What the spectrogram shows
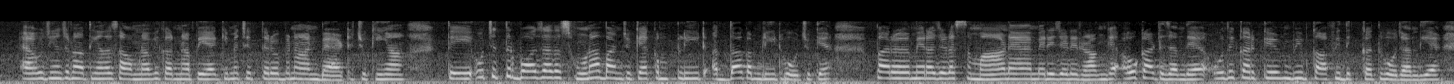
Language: Punjabi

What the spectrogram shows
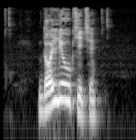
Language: Russian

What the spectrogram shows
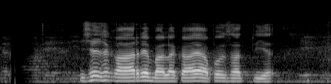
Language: Sinhala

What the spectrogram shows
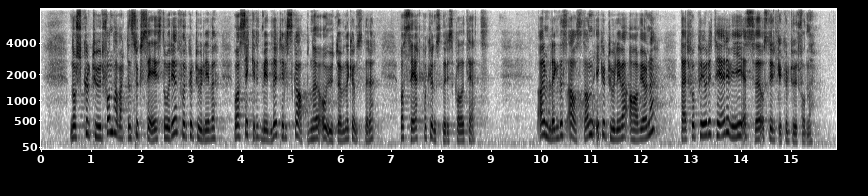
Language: Norwegian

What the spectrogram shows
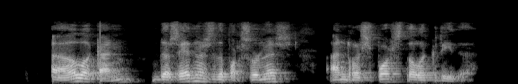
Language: Catalan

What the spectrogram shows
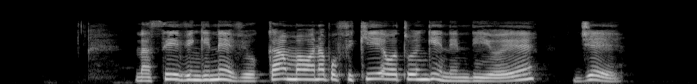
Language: Swahili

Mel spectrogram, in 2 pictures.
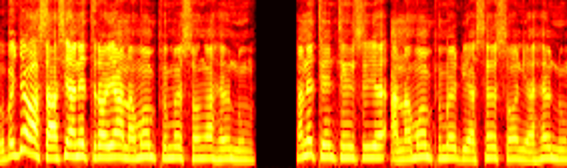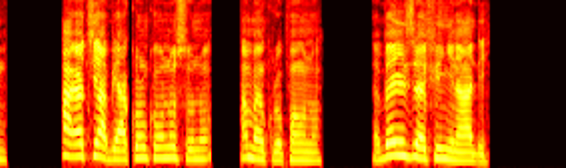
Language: Akan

